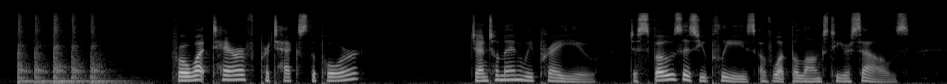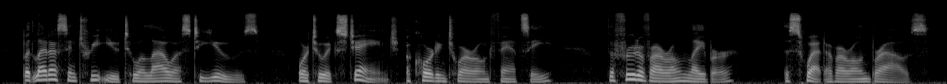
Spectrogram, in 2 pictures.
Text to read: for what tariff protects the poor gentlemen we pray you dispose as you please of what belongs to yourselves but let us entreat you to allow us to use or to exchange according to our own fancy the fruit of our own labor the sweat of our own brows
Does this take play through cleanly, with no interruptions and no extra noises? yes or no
no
